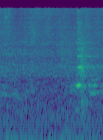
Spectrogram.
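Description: Indoor shopping-mall atrium ambience: a steady low hum with faint voices of people below, and one brief sharp sound about one and a half seconds in, the loudest moment.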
